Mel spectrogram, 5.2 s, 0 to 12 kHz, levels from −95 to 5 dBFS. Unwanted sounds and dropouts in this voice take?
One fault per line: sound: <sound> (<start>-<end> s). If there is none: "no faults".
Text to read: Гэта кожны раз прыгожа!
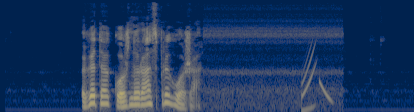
sound: chirp (3.8-4.2 s)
